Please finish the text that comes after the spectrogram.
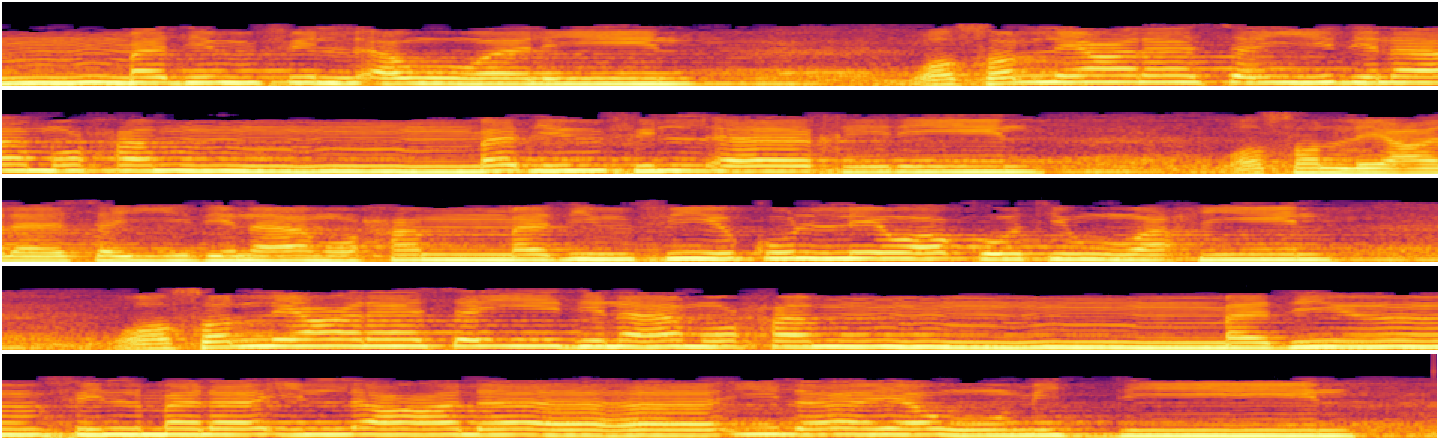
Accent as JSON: {"language": "Arabic", "country": "Egypt", "said": "اللهم اجعل بلدنا مصر"}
